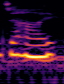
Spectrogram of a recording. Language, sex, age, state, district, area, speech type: Santali, female, 18-30, West Bengal, Purba Bardhaman, rural, spontaneous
